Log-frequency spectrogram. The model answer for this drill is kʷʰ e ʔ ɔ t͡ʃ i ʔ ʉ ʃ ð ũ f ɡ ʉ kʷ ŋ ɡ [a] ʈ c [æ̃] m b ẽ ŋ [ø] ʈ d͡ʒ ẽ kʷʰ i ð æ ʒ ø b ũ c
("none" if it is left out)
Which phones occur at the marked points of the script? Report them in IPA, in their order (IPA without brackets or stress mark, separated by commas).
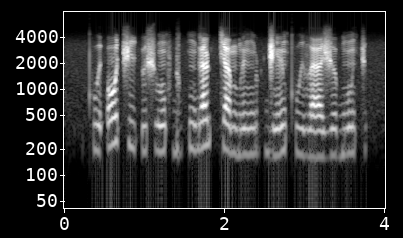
æ, æ, ʉ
